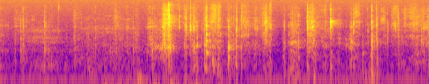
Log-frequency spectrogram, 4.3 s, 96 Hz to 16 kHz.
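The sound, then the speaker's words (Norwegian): Crinkling and tearing of paper as a small paper door of an advent calendar, door number 14, is picked open, a series of quick rustles and rips over a steady low hum, with no talking. “Men kan ikke du legge fra deg saksa litt, og så um, ehm, gjør deg klar til å åpne ja, luka? Ja! luke 14.”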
